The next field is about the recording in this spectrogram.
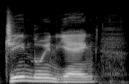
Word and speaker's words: Gene Luen Yang: And now he is finally, you know, being written by Asian American writers, Asian Canadian writer Gene Luing. Oh gosh, I'm butchering his name. Gene Luen Yang, who is a very famous writer.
